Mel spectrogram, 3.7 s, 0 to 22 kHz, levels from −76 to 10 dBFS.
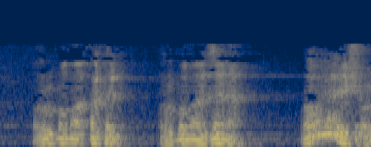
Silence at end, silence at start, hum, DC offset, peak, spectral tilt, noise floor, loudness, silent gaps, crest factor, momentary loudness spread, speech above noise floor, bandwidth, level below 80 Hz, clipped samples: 0 s; 0.35 s; none; under 0.1%; 0 dBFS; -7 dB/octave; -43 dBFS; -16 LUFS; none; 16 dB; 14 LU; 28 dB; 6.6 kHz; -48 dBFS; under 0.1%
